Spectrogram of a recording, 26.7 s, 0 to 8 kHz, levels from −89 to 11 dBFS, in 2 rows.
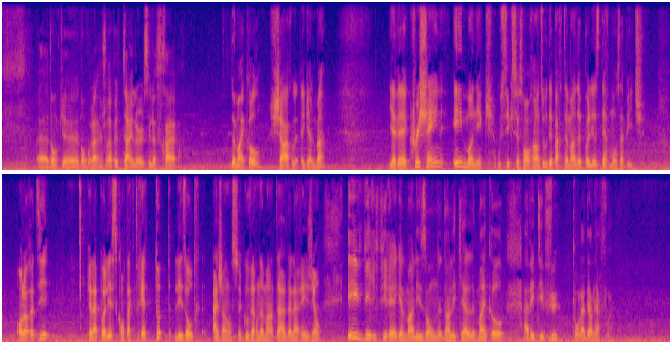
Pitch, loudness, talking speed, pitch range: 115 Hz, -19 LUFS, 145 wpm, 105-140 Hz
